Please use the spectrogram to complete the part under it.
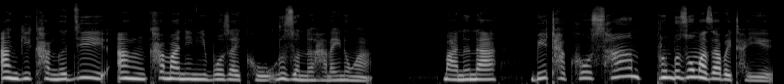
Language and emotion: Bodo, fearful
